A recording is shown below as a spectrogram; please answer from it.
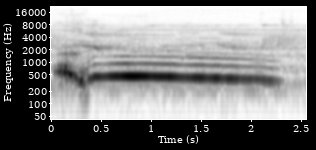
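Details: Basenji, the barkless Central African hunting dog whose unusually shaped larynx gives a yodel-like baroo instead of barking; a single clear, sustained tonal note after a brief rough onset, held level about two seconds, then fading slightly downward.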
